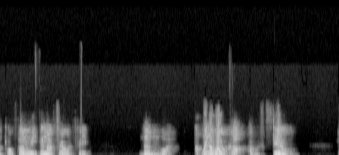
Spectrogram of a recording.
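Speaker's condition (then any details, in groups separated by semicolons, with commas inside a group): Cerebral palsy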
